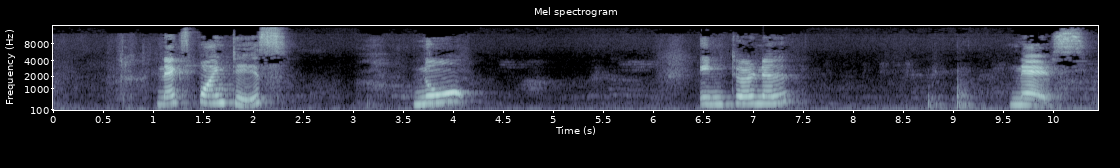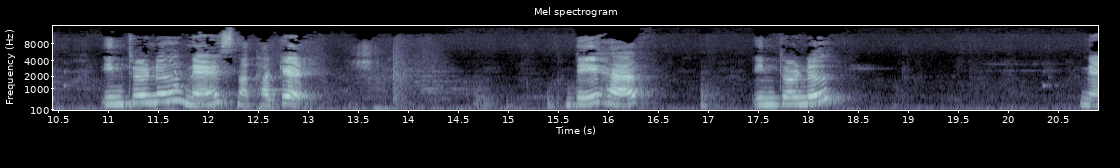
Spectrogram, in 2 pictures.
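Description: A young woman speaks calmly in short phrases.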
